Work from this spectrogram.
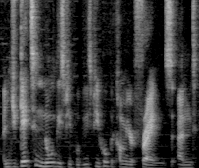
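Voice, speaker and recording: A man's voice: fairly high pitch, fairly quick, sharp tone, husky. A young Scottish man, a university student, giving friendly, step-by-step advice as he answers viewers' questions one by one. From Scotland. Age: young adult. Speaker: student video host. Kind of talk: casual advice talk to camera.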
